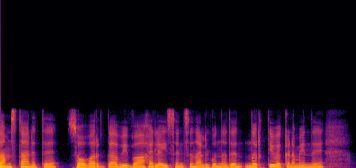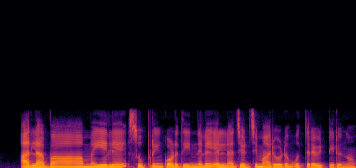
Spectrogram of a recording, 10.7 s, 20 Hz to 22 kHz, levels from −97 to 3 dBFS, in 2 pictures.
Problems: none marked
